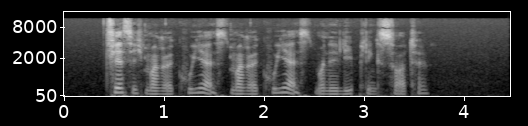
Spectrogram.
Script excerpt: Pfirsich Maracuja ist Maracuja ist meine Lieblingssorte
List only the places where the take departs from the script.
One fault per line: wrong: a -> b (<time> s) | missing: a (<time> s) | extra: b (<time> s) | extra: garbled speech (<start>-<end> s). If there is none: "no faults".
no faults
